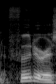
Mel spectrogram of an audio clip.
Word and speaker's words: foeder: Justin, fooder is spelled, not like it sounds, F-O-E-D-E-R, so what's with the spelling? – That's the Dutch spelling.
